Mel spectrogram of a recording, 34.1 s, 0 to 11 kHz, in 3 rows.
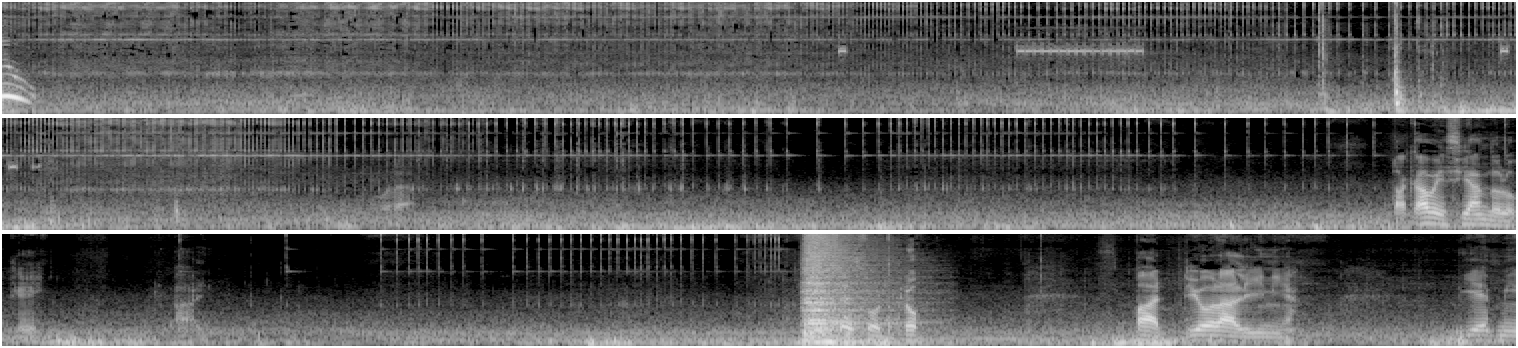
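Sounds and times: short steady beep: 0:00.0 - 0:21.8, 0:25.6 - 0:29.9
fishing reel clicking: 0:00.0 - 0:22.0, 0:24.8 - 0:29.5
water and wind rumble: 0:00.0 - 0:28.8.

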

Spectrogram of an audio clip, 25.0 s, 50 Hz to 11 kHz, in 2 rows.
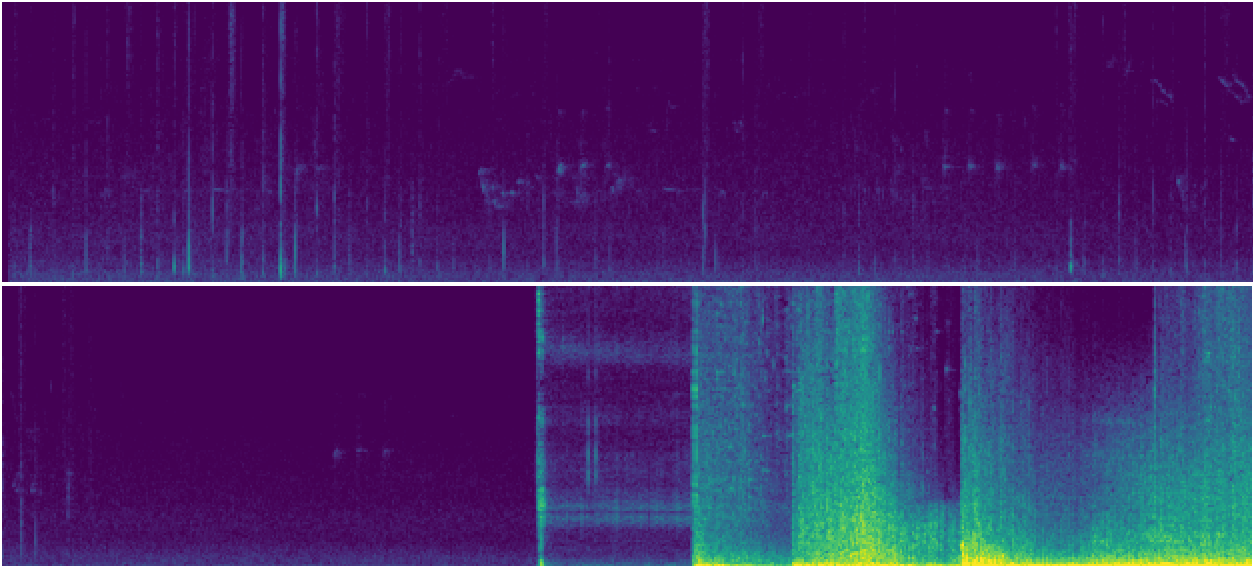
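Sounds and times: distant bird chirps: 0:04.3 - 0:13.8.

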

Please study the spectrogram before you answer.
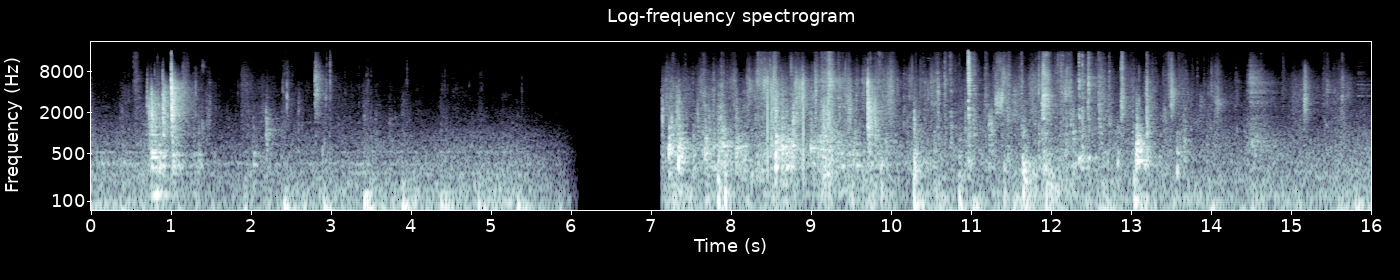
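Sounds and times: footsteps on stone: 0:01.3 - 0:06.0.

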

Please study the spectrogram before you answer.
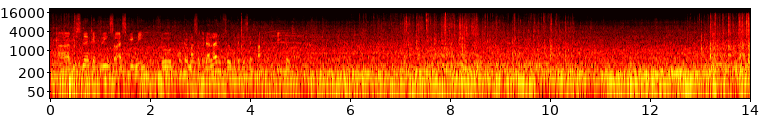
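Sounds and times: trolley rolling on asphalt: 0:00.0 - 0:14.0.

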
